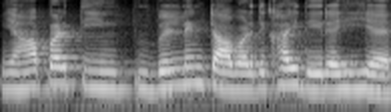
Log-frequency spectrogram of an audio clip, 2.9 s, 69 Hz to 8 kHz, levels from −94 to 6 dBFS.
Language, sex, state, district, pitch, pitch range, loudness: Hindi, female, Bihar, Muzaffarpur, 190 Hz, 180-220 Hz, -17 LUFS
